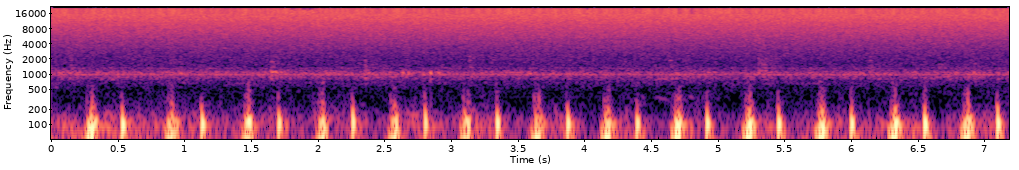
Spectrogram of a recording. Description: My accelerating heartbeat during a smoke. Effect of nicotine.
